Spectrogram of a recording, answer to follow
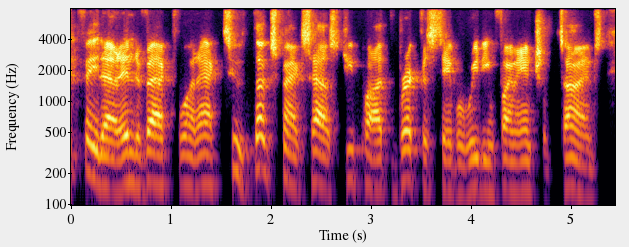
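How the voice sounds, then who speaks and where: A man's voice: on the high side, normal speed. A man reading stage directions at a table read, plain and matter-of-fact.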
